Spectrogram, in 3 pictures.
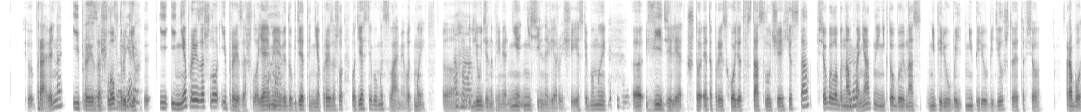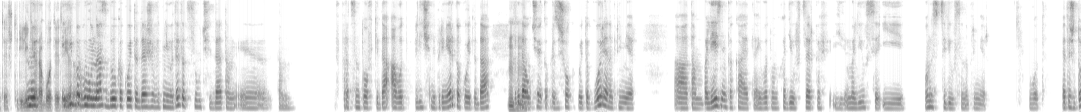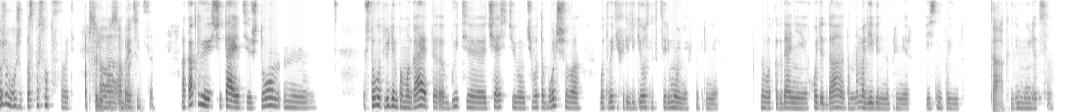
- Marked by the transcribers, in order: tapping; other background noise; grunt
- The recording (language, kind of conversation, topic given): Russian, unstructured, Как религиозные обряды объединяют людей?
